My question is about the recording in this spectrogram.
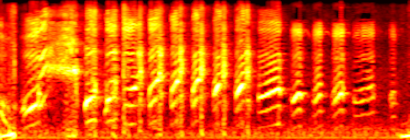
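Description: High-pitched laughter: a quick, continuous run of short laughing bursts, rising and falling in pitch, with a faint steady hum underneath.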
